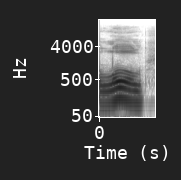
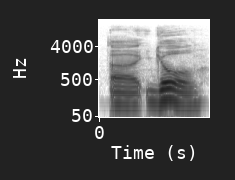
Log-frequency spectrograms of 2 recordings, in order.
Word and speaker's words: Llull: I was calling Sergio Llull instead of Sergio Yul. I think that's how you say it.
